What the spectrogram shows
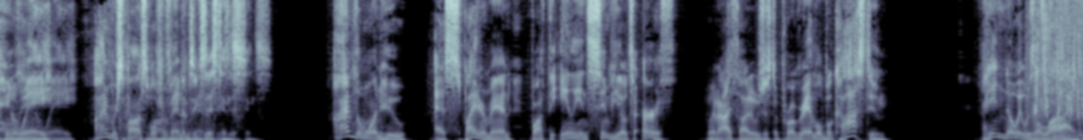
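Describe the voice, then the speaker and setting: A man playing an earnest, troubled secret superhero in a motion comic, speaking reflectively. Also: medium pitch. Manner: reflective, guilt-ridden narration. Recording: loud music over the voice.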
